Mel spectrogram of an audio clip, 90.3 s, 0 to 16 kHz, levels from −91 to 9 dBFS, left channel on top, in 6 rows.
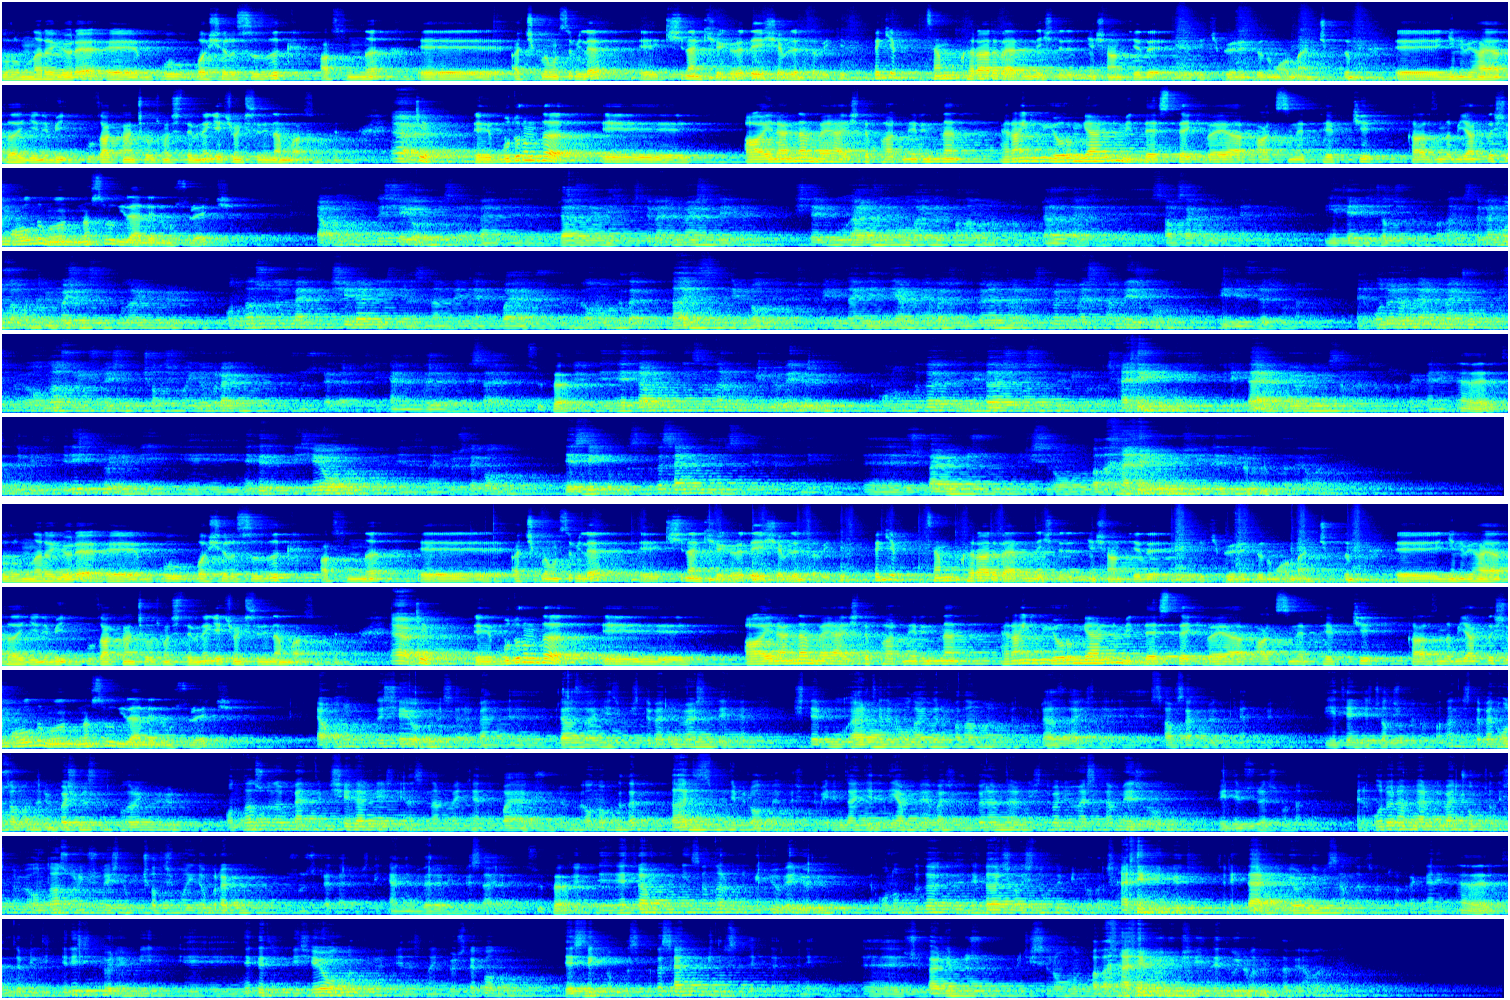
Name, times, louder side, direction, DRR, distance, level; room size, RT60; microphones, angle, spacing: voice 1, 0.0-6.1 6.4-8.5 8.7-13.1 13.4-18.1 18.7-18.8 19.2-19.4 19.8-22.0 22.5-24.7 25.1-28.8 29.2-32.4 45.6-45.8 65.8-66.0 74.8-75.1, left 1 dB, 5° left, 5 dB, 0.3 m, -27 dB
sound 1, 4.8-4.9 5.3-5.5 5.8-6.0 6.3-6.5 7.1-7.2 7.5-7.7 8.0-8.1 8.4-8.5 8.8-10.0 10.3-10.5 10.9-11.1 11.7-11.8 12.2-12.5 12.9-13.1 13.4-13.6, right 2 dB, 45° right, 1.1 m, -34 dB
voice 2, 18.9-19.2 33.3-37.6 38.2-42.8 43.3-46.9 47.4-51.5 51.9-56.8 57.3-58.2 58.7-62.5 63.2-63.7 64.1-65.3 65.8-68.5 69.0-72.2 72.4-74.7 75.1-80.4 80.9-83.4 83.9-88.5, right 1 dB, 65° right, 1 dB, 1.4 m, -33 dB
10.5 x 5.5 x 6.1 m, 2.5 s
head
